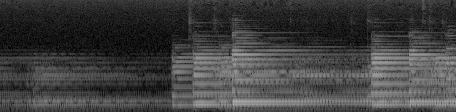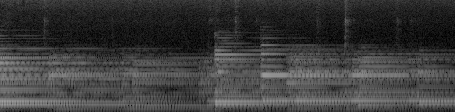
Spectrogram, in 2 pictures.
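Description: Slow, gentle piano music: chords and single notes struck every second or two, each ringing and fading away.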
